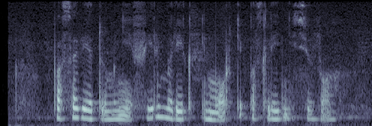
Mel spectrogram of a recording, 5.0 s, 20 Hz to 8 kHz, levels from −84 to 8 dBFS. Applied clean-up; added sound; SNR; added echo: none; none; none; none.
